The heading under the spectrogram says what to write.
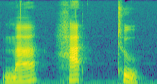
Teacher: The dal is sakin, so in this case we're going to totally ignore the dal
